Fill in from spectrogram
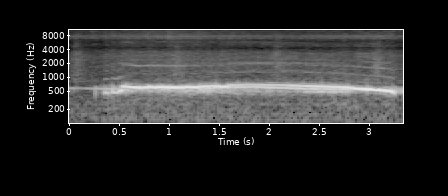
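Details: Long call of a Pelung turtle dove from Indonesia, kept as a model for training birds: one smooth, drawn-out coo held steady for nearly three seconds, sagging slightly at the end.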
